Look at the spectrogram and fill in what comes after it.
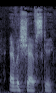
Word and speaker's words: Evashevsky: Forrest Evenchki, right? Oh, sorry, let me say it again. Evashevsky.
